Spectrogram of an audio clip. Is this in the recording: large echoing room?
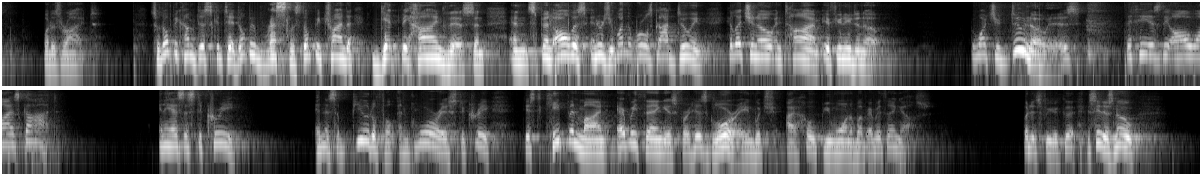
yes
